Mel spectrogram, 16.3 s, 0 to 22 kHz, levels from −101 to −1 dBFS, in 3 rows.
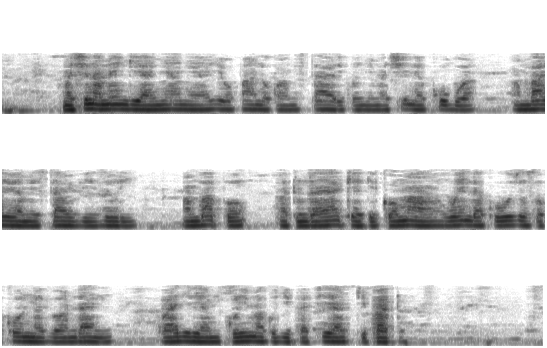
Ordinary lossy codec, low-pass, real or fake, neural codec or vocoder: AAC, 16 kbps; 7.2 kHz; fake; codec, 16 kHz, 16 kbps, FreqCodec, larger model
